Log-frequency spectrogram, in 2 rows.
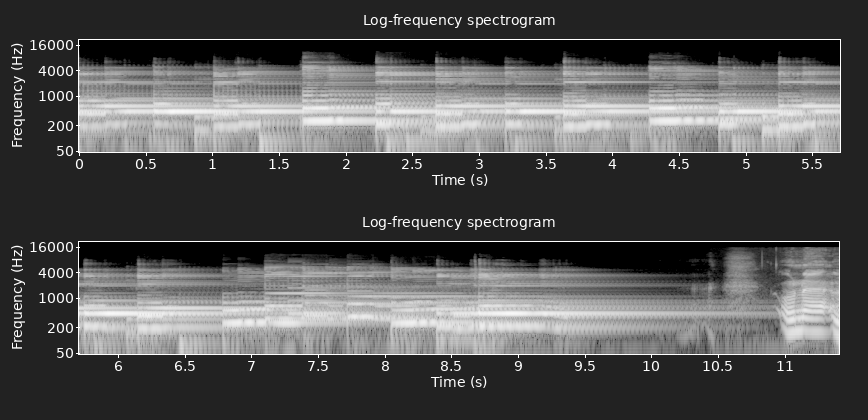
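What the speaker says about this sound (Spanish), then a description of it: "Y si le subimos un poquito más, es como si tuviésemos un reverb de resortes" An instrument played through a Boss DD-3T delay pedal set to short, dense repeats that smear each note into a metallic, spring-reverb-like wash, running steadily, then trailing off before a brief noise at the end.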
